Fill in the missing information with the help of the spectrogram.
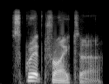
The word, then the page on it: scriptwriter: British English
